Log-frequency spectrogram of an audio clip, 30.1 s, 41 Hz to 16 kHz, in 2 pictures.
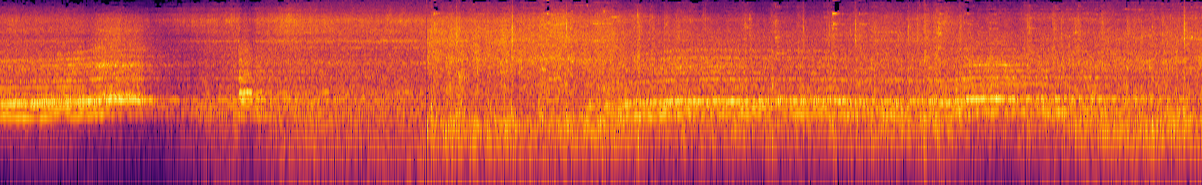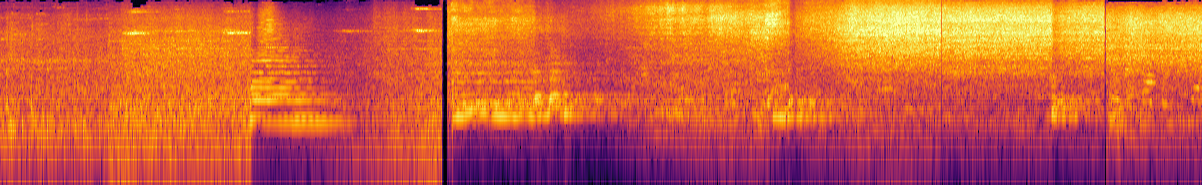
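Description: Steam locomotive chime whistles, starting with R class R711's, sounding several long blasts of a few tones together, some held for several seconds, over steam hiss and running train noise. Around two-thirds of the way through, a different single-note whistle or horn sounds for about two seconds before a sudden cut.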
